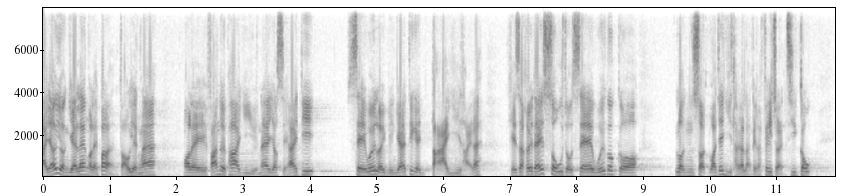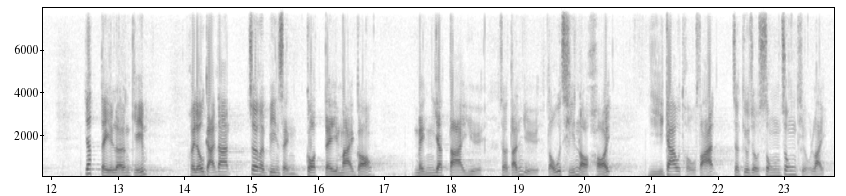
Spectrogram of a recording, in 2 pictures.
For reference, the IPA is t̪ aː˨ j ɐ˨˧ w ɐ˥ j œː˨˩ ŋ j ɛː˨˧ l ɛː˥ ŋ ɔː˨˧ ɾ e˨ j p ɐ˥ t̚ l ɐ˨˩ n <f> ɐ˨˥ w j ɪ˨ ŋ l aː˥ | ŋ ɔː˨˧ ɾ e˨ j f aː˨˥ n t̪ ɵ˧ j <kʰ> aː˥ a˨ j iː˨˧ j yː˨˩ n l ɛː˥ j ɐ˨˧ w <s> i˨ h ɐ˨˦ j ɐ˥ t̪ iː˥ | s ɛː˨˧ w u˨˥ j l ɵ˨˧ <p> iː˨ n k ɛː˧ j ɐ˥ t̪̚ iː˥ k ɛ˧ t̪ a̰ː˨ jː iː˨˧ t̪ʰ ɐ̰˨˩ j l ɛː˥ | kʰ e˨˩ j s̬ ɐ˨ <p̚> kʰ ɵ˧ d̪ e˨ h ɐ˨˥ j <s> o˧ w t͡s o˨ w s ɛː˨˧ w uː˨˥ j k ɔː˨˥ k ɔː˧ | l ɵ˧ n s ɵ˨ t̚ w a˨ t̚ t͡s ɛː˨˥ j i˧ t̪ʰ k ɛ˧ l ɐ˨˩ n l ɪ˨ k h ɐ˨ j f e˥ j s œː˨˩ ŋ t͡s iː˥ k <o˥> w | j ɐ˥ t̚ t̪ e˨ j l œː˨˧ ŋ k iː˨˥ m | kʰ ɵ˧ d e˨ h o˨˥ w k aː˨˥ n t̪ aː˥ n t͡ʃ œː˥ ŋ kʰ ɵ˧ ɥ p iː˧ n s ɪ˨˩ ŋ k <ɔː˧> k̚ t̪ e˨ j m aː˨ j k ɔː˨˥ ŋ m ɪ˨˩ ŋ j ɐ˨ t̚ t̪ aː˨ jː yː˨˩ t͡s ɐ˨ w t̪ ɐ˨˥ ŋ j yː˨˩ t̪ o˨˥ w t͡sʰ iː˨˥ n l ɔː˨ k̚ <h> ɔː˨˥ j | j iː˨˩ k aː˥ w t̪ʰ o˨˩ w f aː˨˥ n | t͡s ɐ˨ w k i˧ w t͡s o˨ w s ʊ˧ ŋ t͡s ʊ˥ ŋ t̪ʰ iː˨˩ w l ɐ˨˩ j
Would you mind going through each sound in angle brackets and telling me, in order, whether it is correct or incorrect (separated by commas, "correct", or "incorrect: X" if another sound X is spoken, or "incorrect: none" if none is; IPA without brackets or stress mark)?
correct, incorrect: pʰ, correct, correct, incorrect: t̚, correct, correct, correct, correct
